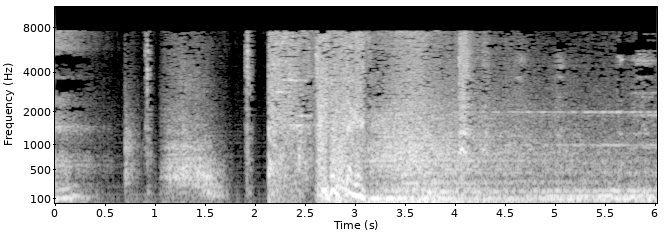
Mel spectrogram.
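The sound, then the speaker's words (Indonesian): A glass slides off a table and shatters: a few sharp knocks and scrapes lead into a loud breaking crash, followed by sustained clattering noise. “Gelas di atas meja itu bergeser dan terlempar hingga pecah.”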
